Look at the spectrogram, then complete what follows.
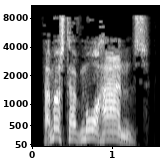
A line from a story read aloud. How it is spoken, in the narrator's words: the sailing master shouted almost into Griffith's ear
